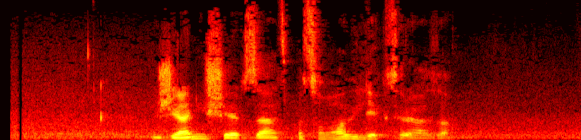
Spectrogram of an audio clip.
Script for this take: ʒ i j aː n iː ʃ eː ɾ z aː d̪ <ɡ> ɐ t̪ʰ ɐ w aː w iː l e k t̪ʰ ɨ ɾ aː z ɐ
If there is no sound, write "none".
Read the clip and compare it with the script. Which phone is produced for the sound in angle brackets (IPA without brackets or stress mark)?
b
